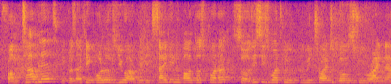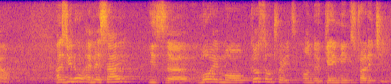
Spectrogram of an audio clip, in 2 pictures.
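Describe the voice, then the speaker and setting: Background noise is noticeable, along with audible room echo. A man with a French accent speaks at a high pitch with ordinary pitch variation. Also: moderate pace. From France. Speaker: marketing manager. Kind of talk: product presentation. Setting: stage with audience. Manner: animated.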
